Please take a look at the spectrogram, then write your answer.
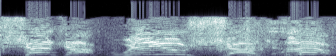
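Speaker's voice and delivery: high angry yell; angry shout. Acted. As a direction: bark it out at him. King shouting down peasant.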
